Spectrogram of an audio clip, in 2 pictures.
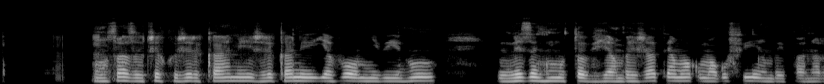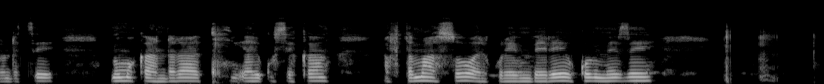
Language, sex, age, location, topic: Kinyarwanda, male, 25-35, Huye, health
